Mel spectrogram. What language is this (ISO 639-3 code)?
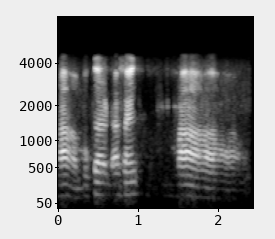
snd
